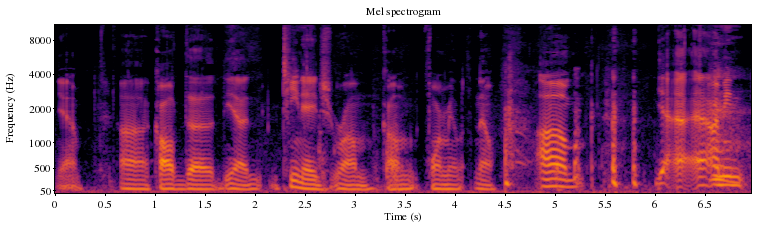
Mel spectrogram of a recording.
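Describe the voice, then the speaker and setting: A man co-hosts a casual interview in conversational style. His voice is low and noticeably creaky, with plenty of vocal fry. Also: slow pace, a little hiss or hum. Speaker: podcast co-host, voice actor.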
